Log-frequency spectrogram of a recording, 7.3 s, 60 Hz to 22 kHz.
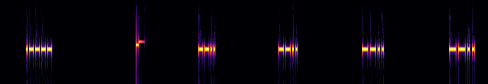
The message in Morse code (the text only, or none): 1 ZZZZ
